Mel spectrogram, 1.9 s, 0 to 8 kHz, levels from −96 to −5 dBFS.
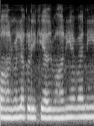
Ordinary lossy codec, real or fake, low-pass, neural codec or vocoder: none; fake; 7.2 kHz; vocoder, 22.05 kHz, 80 mel bands, HiFi-GAN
